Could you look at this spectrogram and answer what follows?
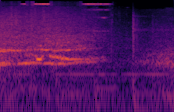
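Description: A car brakes hard on a road, its tires squealing and skidding in a sustained high screech over engine noise, fading near the end.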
